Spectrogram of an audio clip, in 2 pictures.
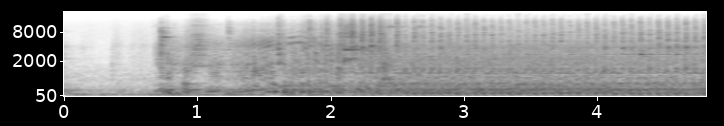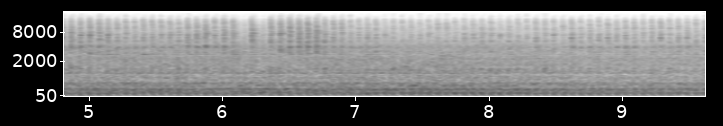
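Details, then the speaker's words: Billy Goat leaf blower with a Briggs & Stratton 9.5 hp engine, long neglected, starting fluid added; steady cranking at about four pulses a second that never fires. Cranks but will not start; owner suspects the carburetor is shot, ignition or valves to be checked. "Because it may not be picking it up through the carburetor, because the carburetor could just be shot. But it should have kicked. Well, we may have something wrong."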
